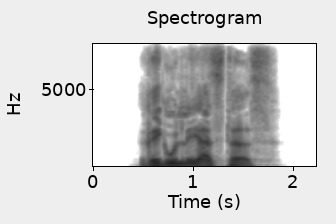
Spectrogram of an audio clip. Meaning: strong/mixed nominative/accusative neuter singular superlative degree of regulär
- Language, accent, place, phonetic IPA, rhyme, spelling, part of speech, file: German, Germany, Berlin, [ʁeɡuˈlɛːɐ̯stəs], -ɛːɐ̯stəs, regulärstes, adjective, De-regulärstes.ogg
